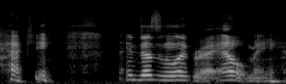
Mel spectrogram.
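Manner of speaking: high-pitched mock plea; helpless appeal, acted out; pleading for help. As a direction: whine for a friend's rescue, playfully. Acts out asking friend for help.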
